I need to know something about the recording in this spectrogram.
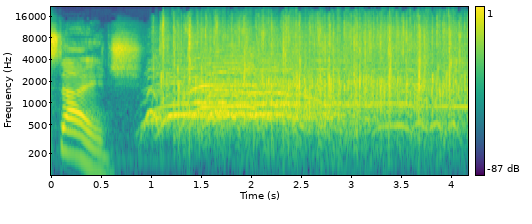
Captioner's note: cheering, applause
